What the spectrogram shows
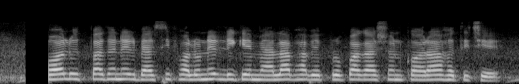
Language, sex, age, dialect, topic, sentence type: Bengali, female, 31-35, Western, agriculture, statement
